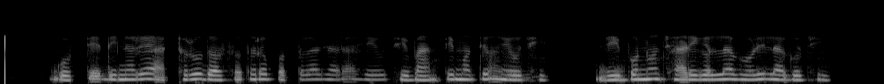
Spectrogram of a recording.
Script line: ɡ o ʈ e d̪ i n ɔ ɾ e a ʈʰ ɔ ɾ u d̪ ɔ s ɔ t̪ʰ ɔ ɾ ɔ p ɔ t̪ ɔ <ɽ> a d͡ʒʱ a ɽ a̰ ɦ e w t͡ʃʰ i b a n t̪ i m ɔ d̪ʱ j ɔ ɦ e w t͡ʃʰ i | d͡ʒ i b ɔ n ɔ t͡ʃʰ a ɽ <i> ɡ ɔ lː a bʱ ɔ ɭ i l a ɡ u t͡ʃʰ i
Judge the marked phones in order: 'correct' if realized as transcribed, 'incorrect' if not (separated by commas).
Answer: incorrect, correct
